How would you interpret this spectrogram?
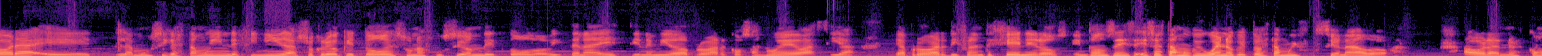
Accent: Tucumán, Argentina; Así es, bueno, soy tucumana.

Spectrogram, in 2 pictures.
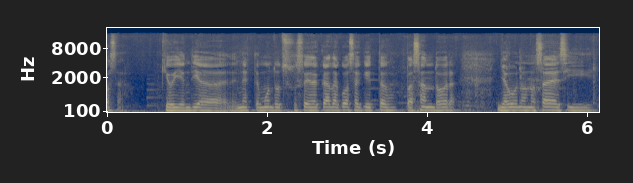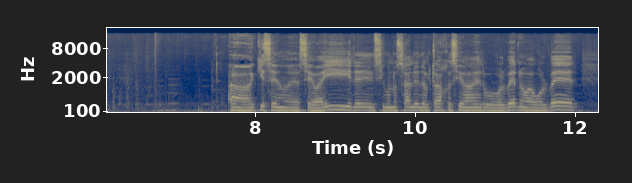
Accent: Quilaco, Biobío, Chile; born there; en mi comunidad, por ejemplo, que se llamaba Quilaco, donde yo nací

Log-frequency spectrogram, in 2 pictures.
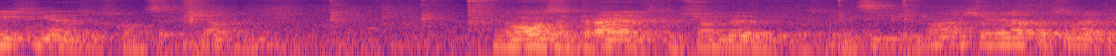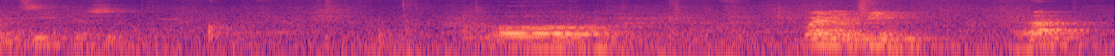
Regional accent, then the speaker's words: Baja California, Mexico; moved away; las leyes yo soy de Baja California, las leyes de Baja California tienen el mismo rango constitucional que las federales

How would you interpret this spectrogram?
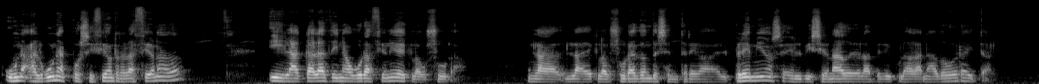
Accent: Region of Murcia, Spain; En la región de Murcia, que es de donde yo soy, en ningún cine.

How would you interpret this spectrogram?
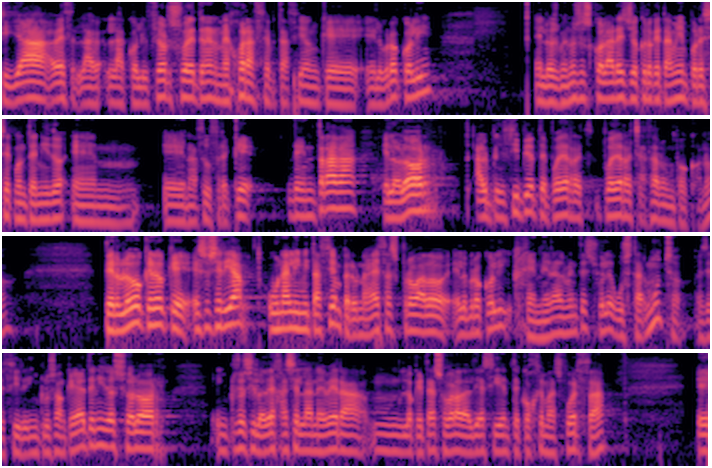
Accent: Palma, Balearic Islands, Spain; accent: Castilian; moved away as an adult; now in Pamplona, Spain; de origen o natural de Palma de Mallorca, de padre italiano y de madre mallorquina. Pero vaya, yo ya nací en Palma de Mallorca, por lo que ven mi acento es totalmente castellano, no tengo acento italiano.

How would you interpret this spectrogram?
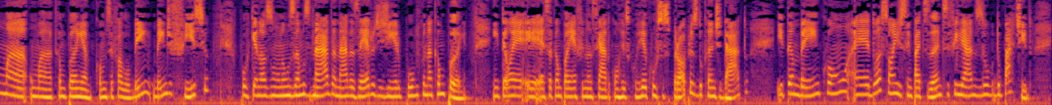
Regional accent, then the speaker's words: Vila Velha, Espírito Santo, Brazil; born there; also born or lived in Rio de Janeiro / Paraná; now in Foz do Iguaçu, Brazil; Eu nasci em Vila Velha, no Espírito Santo. Saí do Espírito Santo em 2008. Fui para o Rio de Janeiro. Estudei medicina na Universidade Federal Fluminense. Quando me formei, vim para o Paraná e trabalhei no Sudoeste.

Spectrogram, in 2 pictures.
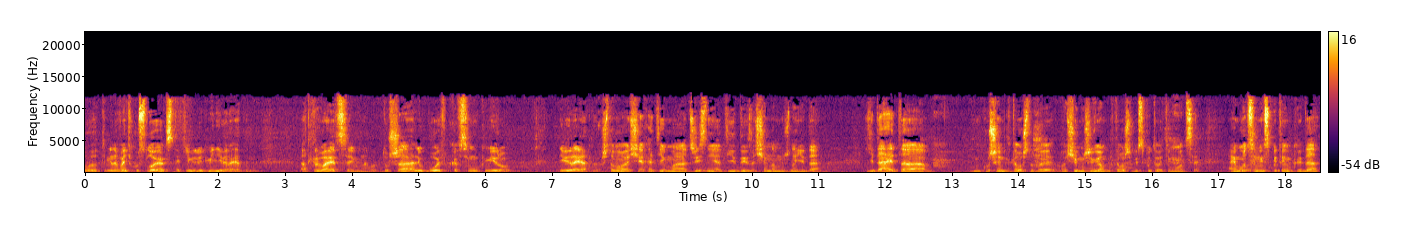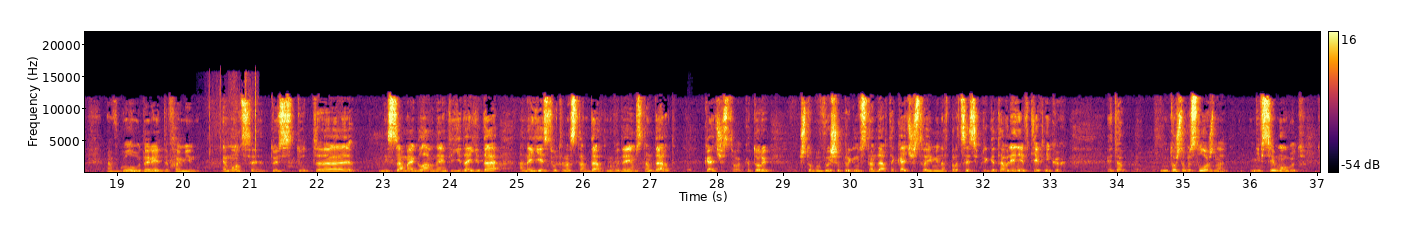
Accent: Omsk, Omsk Oblast, Russia; now in Asti, Italy; я из Омска. Попал сюда по счастливой случайности. Я приехал сюда учиться на север Италии, в Пьемонт, в Асти.

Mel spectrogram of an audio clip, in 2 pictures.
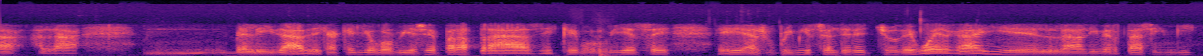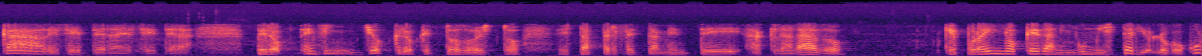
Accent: Asturias, Spain; en mi pueblo, en una ciudad pequeña de Asturias

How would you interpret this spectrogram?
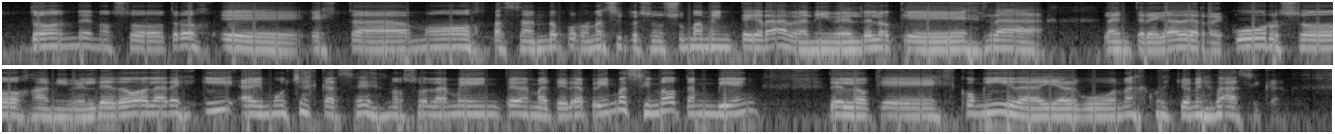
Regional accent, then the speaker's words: Venezuela; todavía no tienen la concepción de lo que somos como venezolanos

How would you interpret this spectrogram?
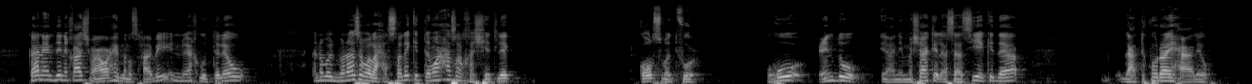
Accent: Sudan; للأسف بنلقى حتى يعني عندنا في السودان حتى الإعلانات بتاعت الكورسات بتكون من صور من النت

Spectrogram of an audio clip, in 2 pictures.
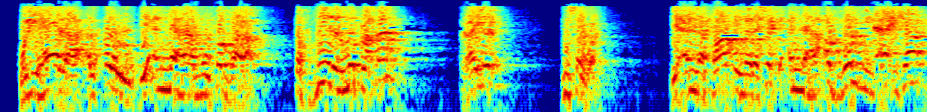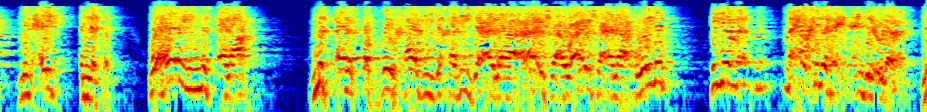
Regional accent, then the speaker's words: Algeria; طبق معروف عندنا في الجزائر وفي غير الجزائر

